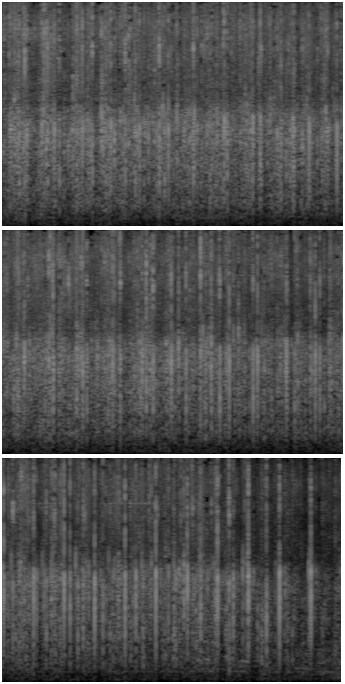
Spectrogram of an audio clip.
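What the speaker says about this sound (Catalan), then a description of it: "Un aplaudiment molt gran per totes les dones" A crowd applauds at an outdoor gathering of grandparents in Mont-roig del Camp: continuous, fairly distant clapping from many people holding a steady level for around ten seconds, with no talking.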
